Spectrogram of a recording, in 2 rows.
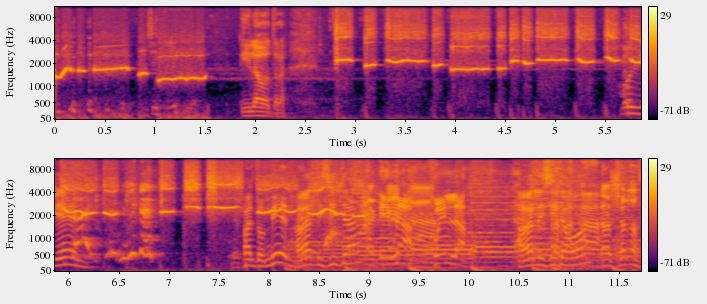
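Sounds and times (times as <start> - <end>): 
person whistling while barely moving the lips: 0.0 - 1.7, 2.8 - 9.9
speech: 1.8 - 2.6, 5.7 - 11.7.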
